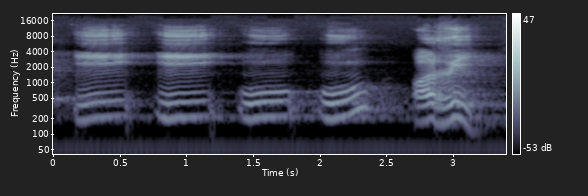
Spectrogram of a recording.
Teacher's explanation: जहाँ पर मुख कम खुलता है उसको हम समृद्ध स्वर कहते हैं।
